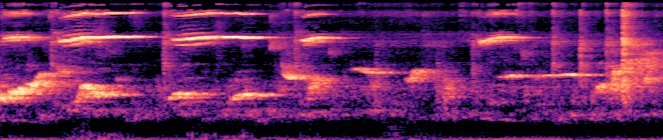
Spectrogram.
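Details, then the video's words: Horsfield's babbler (mantenan gunung) singing: clear whistled notes around the middle of the range, some sliding up or down, given irregularly about once a second, with thin high-pitched calls from other birds behind. "SUARA BURUNG MANTENAN GUNUNG GACOR"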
